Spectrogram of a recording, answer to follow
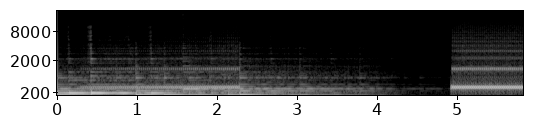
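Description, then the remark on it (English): Music fades out into a brief silence, then a steady electronic telephone ringing tone starts abruptly, loud, as an outgoing phone call rings on the line. “I make a phone call.”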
